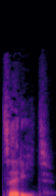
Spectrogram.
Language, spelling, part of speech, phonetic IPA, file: Russian, царить, verb, [t͡sɐˈrʲitʲ], Ru-царить.ogg
- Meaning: 1. to be a tsar (monarch), to reign 2. to reign, to dominate, to prevail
